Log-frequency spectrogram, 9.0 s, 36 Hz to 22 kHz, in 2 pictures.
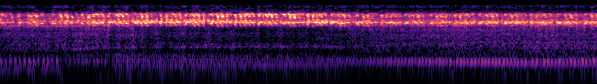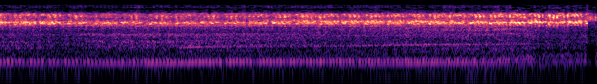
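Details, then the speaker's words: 2008 Audi Q7 3.6 after coil pack replacement and oil change. A loud, steady high-pitched squeal rides over the engine from start-up and holds its pitch; it sounds like a belt, unconfirmed. "sound like it's coming from a belt."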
